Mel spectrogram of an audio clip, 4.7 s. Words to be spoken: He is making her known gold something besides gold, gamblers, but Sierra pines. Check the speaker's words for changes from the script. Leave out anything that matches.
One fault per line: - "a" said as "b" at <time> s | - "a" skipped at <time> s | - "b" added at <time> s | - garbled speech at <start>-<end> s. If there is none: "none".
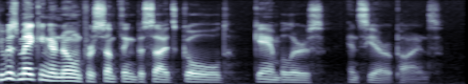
- "is" said as "was" at 0.1 s
- "gold" said as "for" at 0.9 s
- "but" said as "and" at 3.5 s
